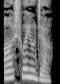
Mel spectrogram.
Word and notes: ಆಶ್ವಯುಜ: Kannada

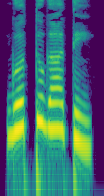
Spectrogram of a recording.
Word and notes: ಗದುಗದ: kannada

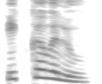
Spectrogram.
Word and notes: ಇಕ್ಕವಲು: kannada

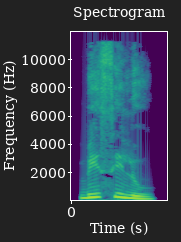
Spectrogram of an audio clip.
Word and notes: ಬಿಸಿಲು: bisilu

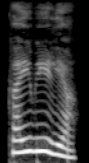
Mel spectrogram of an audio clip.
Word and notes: ಕೈವಲ್ಯ: Kannada

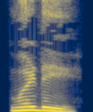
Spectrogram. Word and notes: ವಾಟಿ: kannada

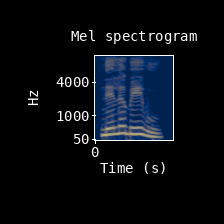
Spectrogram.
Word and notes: ನೆಲಬಾವಿ: nela bāvi

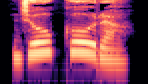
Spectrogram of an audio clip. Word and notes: ಜೋಕೋರ: jōkōra

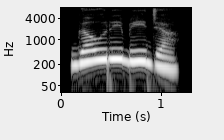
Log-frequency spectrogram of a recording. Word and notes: ಗೌರಿಬೀಜ: gauri bīja

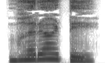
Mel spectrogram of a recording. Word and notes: ಬರಡೆ: kannada

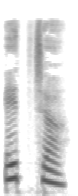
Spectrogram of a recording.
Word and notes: ಎಚೆ: kannada

